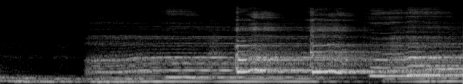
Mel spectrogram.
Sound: vocalizing intensifies

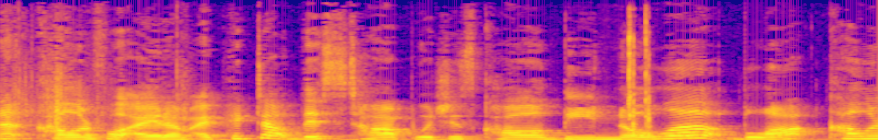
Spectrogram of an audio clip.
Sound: mouse clicks

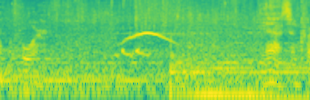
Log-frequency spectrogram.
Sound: amazed whistle

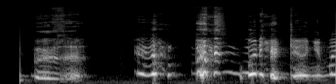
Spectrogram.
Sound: intense crying

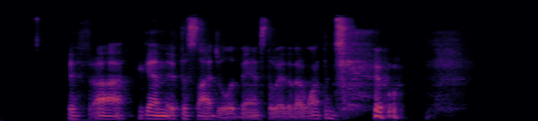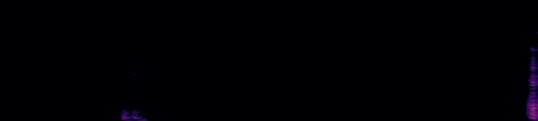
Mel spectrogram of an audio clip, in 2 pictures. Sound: chuckles; pause

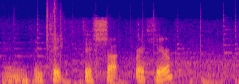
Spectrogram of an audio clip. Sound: camera clicking

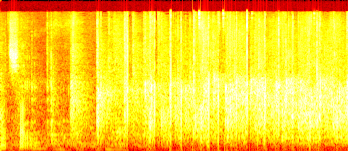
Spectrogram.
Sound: applause

